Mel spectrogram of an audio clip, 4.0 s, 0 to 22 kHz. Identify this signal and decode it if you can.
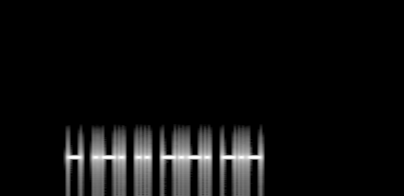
Morse code, heard as a keyed tone, about 28 wpm, 700 Hz. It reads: TRICK
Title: Top 1251-1500 Words 28wpm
